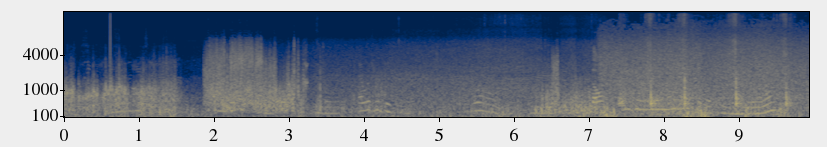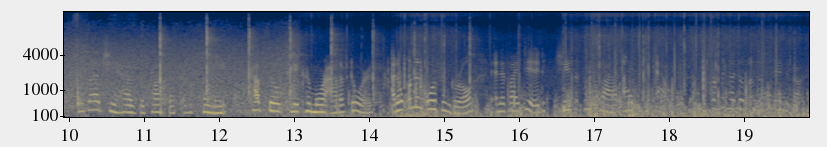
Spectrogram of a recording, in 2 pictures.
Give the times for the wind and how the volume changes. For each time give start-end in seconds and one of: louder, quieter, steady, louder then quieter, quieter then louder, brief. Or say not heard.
0.0-19.8 steady.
